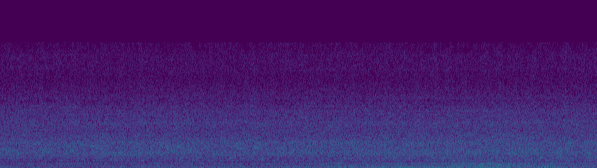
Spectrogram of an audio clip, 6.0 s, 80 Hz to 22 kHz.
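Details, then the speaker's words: 2010 Toyota Camry 3.5 V6, 93,000 miles, Pennzoil Ultra 5W-30 synthetic with Wix filter, idling with climate control on: steady, even hum under constant blower rush, no knocks or surges; normal idle. "This is what it sounds like with all the lights on. And now with the climate control on."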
